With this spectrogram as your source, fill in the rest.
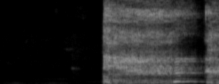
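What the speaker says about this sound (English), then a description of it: "Sorry about the cough." A single harsh, close cough bursts out after a moment of silence, with a brief second catch at the end.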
